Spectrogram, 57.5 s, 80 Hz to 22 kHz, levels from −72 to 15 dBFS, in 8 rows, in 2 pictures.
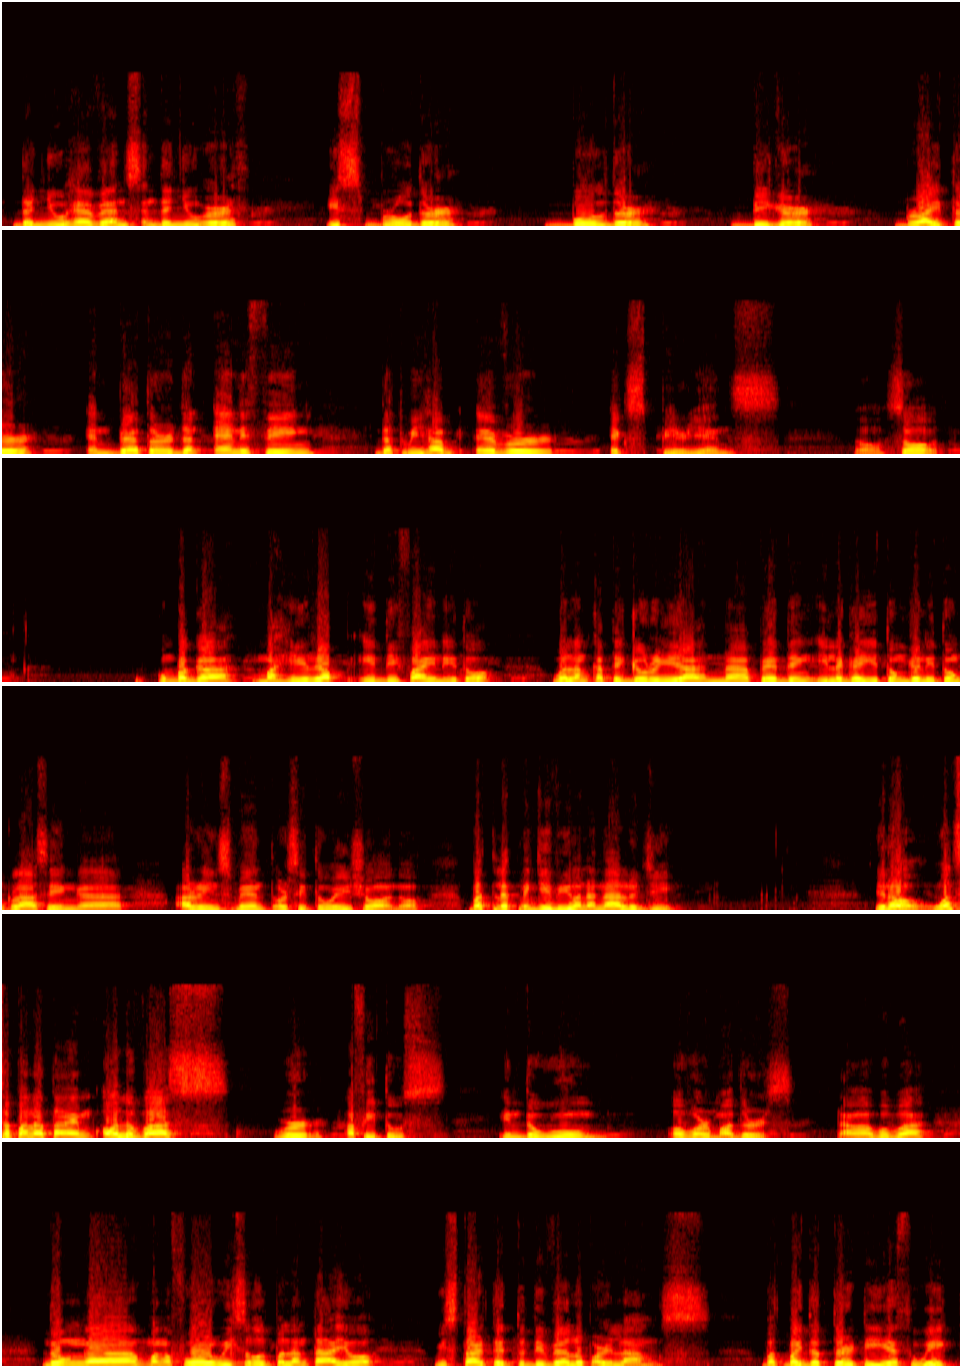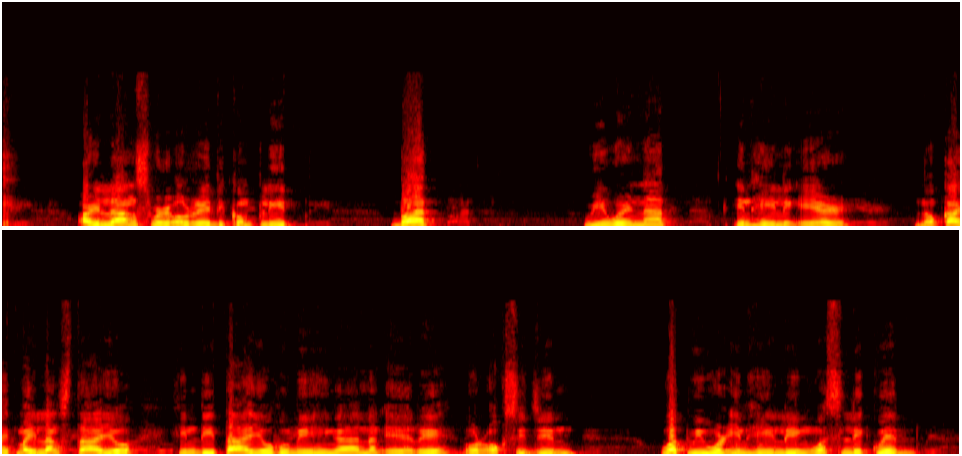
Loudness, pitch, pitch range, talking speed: -15 LUFS, 125 Hz, 110-145 Hz, 120 wpm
